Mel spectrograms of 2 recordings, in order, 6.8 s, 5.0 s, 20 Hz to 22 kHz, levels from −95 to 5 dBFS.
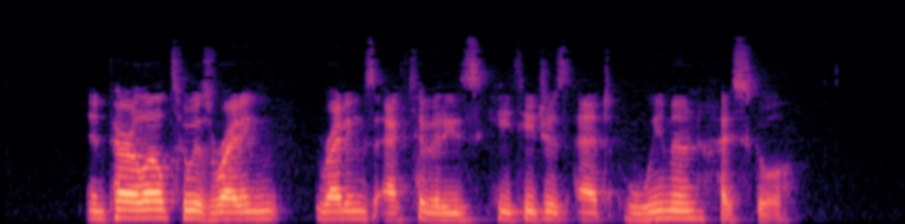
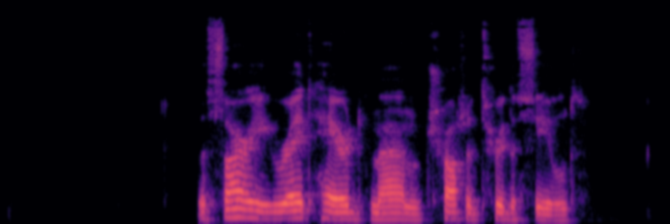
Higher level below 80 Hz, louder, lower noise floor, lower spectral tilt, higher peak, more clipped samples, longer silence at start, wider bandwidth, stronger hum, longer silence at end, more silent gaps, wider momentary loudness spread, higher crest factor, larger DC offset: first, -68 dBFS vs -82 dBFS; first, -19 LUFS vs -34 LUFS; second, -83 dBFS vs under -90 dBFS; first, -7 dB/octave vs -5.5 dB/octave; first, -2 dBFS vs -18 dBFS; neither; second, 0.65 s vs 1.5 s; second, 8.6 kHz vs 15.5 kHz; neither; first, 0.9 s vs 0.75 s; neither; first, 15 LU vs 9 LU; about the same, 18 dB vs 18 dB; neither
